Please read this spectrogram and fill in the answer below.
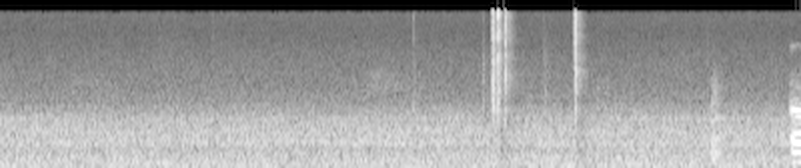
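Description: Steady room hiss with no speech, broken by two short sharp clicks about half a second apart just past the middle.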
